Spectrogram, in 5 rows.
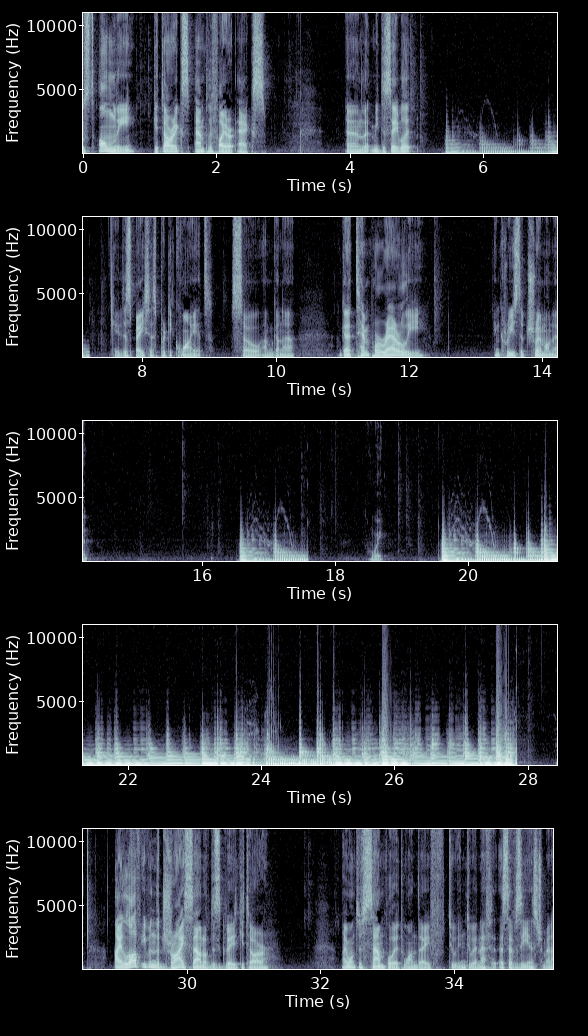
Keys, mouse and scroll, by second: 0.8 click, 2.3 click, 4.2 click, 4.9 space, 7.2 space, 13.2-15.9 drag, 16.1 space, 17.6 space, 17.9-19.2 drag, 19.1 space, 27.9 space, 30.2 click, 30.9 right click, 31.8 right click, 32.2-34.2 drag.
